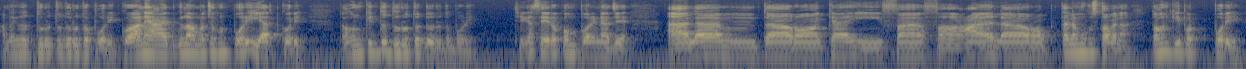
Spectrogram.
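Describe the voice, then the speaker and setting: A man's voice: a little high, fast talker. A man teaching a Quran reading class, drilling letter names over and over and asking questions he answers himself. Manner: repeats letters and drills students, asks and answers own questions. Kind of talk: online class lesson.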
